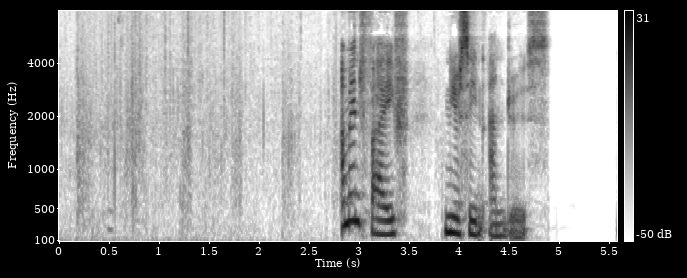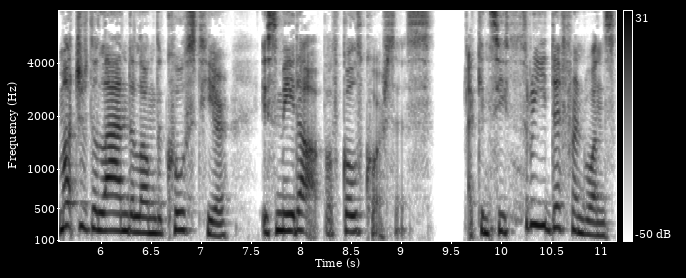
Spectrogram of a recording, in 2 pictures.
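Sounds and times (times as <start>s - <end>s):
footsteps on a coastal path beside golf courses near St Andrews in Fife: 0.0s - 4.2s
speech: 3.0s - 5.0s, 5.6s - 11.1s.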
